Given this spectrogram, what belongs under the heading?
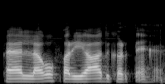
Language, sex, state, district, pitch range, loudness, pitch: Hindi, male, Uttar Pradesh, Jyotiba Phule Nagar, 130-135 Hz, -16 LUFS, 135 Hz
